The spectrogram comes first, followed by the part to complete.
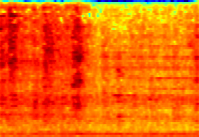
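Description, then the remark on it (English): A train rumbles steadily along the rails, a continuous loud roar with a faint rhythmic clatter of wheels, sustained without pause, with no voices. “Get your ass away from the train, I'm gonna kill you!”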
